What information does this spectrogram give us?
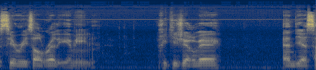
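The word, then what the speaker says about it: Gervais: already I mean Ricky Jer and yes I pronounce his name in French because uh his father was a French Canadian so this means that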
